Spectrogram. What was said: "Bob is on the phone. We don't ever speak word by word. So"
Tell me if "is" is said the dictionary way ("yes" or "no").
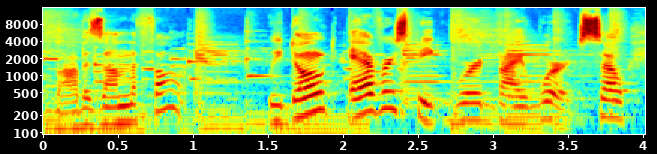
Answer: yes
